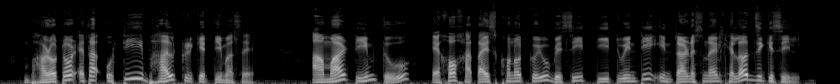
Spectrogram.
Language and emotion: Assamese, happy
